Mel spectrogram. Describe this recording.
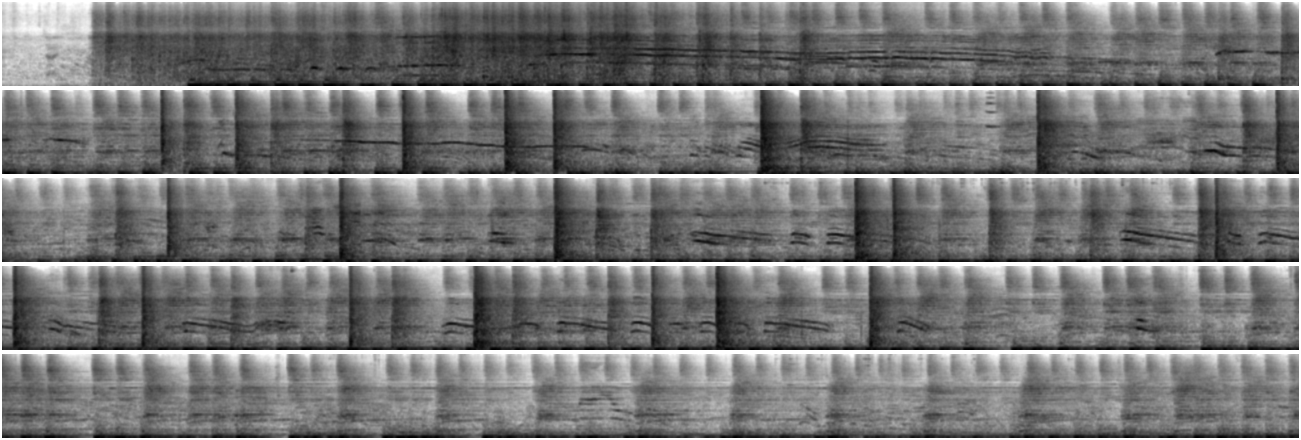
temple fair, Firecrackers and fireworks sound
